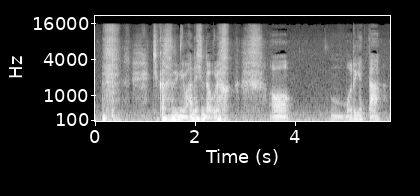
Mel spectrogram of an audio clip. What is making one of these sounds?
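A young man laughs softly.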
